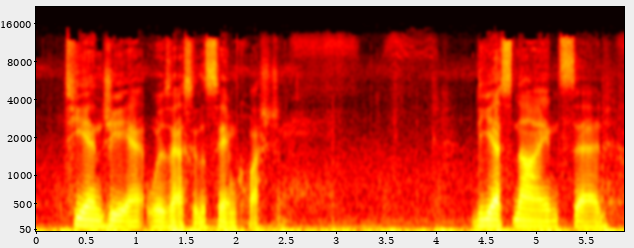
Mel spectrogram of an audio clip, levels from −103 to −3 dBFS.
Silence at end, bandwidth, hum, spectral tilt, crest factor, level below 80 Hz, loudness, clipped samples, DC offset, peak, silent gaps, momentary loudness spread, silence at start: 0 s; 13.5 kHz; none; -5.5 dB/octave; 18 dB; -38 dBFS; -21 LUFS; under 0.1%; under 0.1%; -4 dBFS; none; 16 LU; 0 s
